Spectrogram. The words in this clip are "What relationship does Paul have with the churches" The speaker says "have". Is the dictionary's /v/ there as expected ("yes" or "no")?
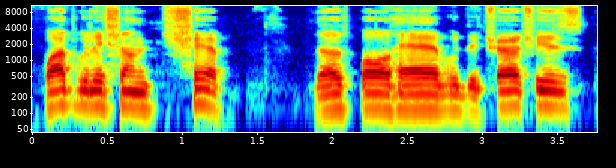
yes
